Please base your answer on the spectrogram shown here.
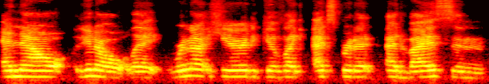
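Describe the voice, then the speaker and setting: A woman co-hosting a casual live stream, relaxed and loose with plenty of fillers, reading out viewer comments. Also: measured pace, far from the mic. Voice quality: says her own voice sounds deep to herself.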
